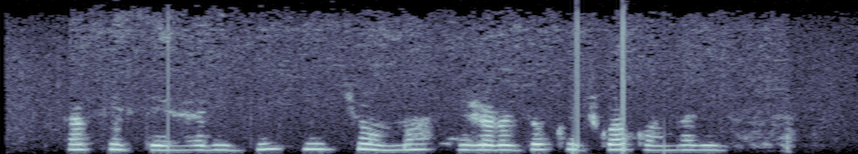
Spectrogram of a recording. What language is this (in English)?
Kinyarwanda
